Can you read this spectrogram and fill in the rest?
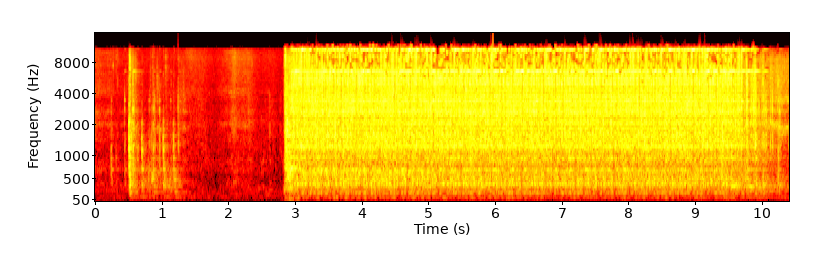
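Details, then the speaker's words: Homemade gear cut on a shaper, test-run on the lathe and sped up: sudden loud gritty whirring with a rough beat three or four times a second; one or two oversized teeth binding in mesh, to be filed down. "that doesn't sound good when i turn by hand i can feel is this one this one two that's a little bit bigger than the others i feel it binding but all the others feel great"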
